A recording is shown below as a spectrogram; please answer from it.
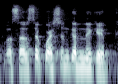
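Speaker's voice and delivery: usual speaking voice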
